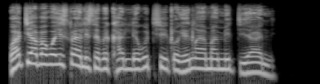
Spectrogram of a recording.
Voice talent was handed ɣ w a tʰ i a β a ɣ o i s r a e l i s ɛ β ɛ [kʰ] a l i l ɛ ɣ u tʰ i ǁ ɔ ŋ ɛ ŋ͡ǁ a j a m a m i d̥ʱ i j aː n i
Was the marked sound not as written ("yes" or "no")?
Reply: no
